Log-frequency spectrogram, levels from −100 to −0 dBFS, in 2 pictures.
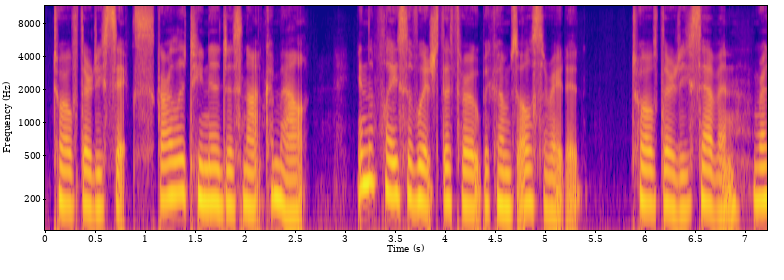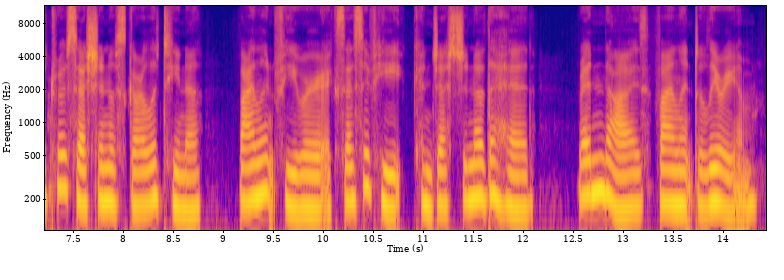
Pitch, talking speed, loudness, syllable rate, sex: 190 Hz, 145 wpm, -17 LUFS, 5.5 syllables/s, female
